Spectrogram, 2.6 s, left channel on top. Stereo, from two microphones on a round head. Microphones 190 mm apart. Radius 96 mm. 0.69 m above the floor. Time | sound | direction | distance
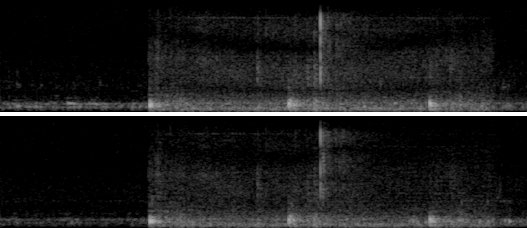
0.7 | footsteps | 5° left (ahead or behind) | 0.9 m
